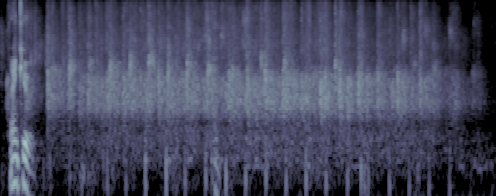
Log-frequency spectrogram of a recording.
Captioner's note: applause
